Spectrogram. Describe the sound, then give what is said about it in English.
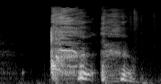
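Two harsh, loud coughs burst out back to back, forming a brief coughing fit with a short quiet lead-in and no talking. “My fucking cough is crazy.”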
